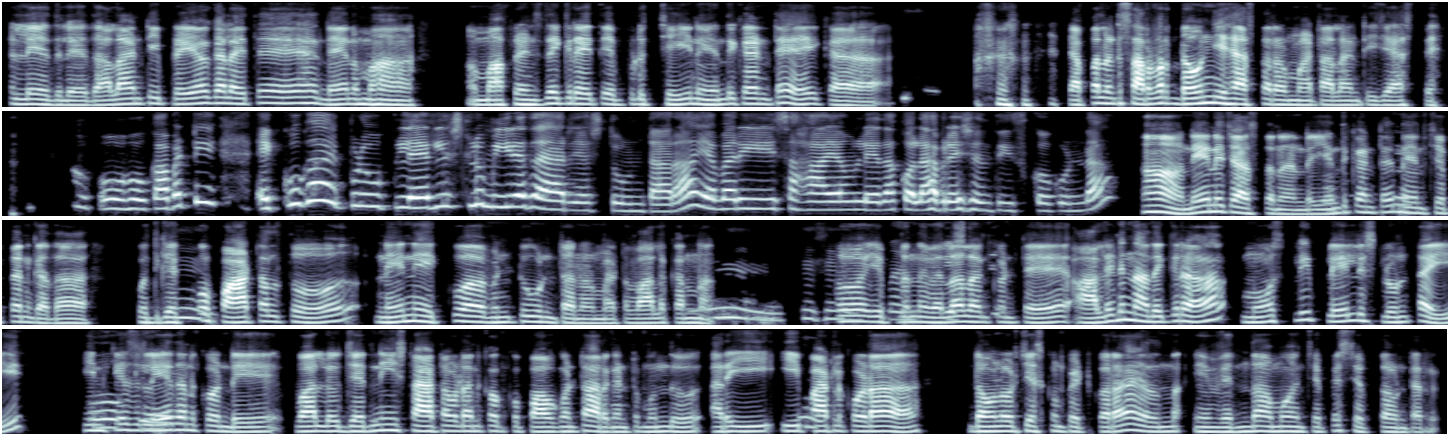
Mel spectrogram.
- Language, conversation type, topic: Telugu, podcast, రోడ్ ట్రిప్ కోసం పాటల జాబితాను ఎలా సిద్ధం చేస్తారు?
- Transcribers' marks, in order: in English: "ఫ్రెండ్స్"; giggle; other noise; in English: "సర్వర్ డౌన్"; giggle; in English: "ప్లే"; giggle; in English: "కొలాబరేషన్"; in English: "సో"; chuckle; in English: "ఆల్రెడీ"; in English: "మోస్ట్‌లీ ప్లే"; in English: "ఇన్‌కేస్"; in English: "జర్నీ స్టార్ట్"; in English: "డౌన్‌లోడ్"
